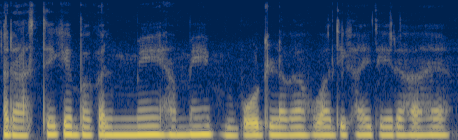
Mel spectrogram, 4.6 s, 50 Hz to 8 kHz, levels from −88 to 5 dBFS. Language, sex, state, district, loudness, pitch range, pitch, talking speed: Hindi, male, Assam, Kamrup Metropolitan, -14 LUFS, 165-175 Hz, 170 Hz, 155 wpm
